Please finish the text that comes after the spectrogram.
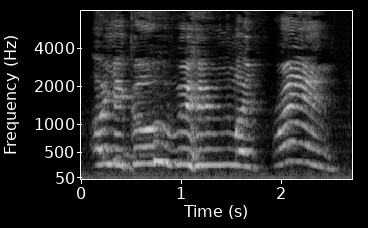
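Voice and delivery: high, drawn-out mock friendly voice; mocking fake friend. Speaker mocks a friend-begging fake, high and mocking.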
